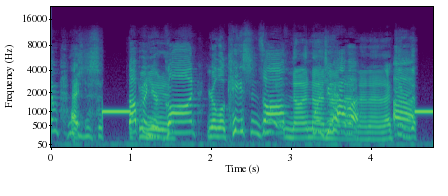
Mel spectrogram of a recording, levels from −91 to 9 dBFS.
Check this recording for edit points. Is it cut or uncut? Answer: uncut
